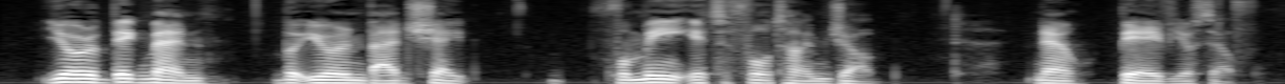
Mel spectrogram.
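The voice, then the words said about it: Poor imitation of another person's voice. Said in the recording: “That is the worst Michael Caine impersonation you will ever hear”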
